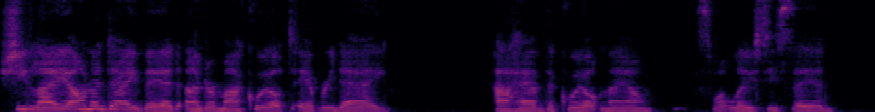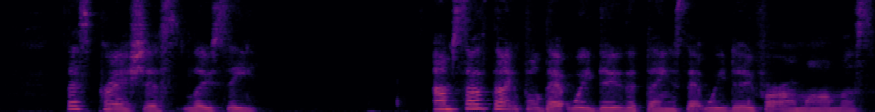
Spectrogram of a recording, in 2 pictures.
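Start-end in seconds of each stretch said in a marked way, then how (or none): 7.1-13.1 choked-up voice, cracking and breaking with emotion. Responding to a shared story about a mother's quilt, choked up. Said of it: "I'm getting choked up".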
